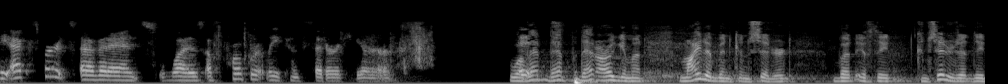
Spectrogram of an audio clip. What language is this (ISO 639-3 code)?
eng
